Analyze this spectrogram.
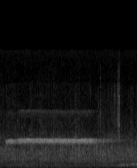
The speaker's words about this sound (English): Come on, let us give many overcomers a hand of applause this morning.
